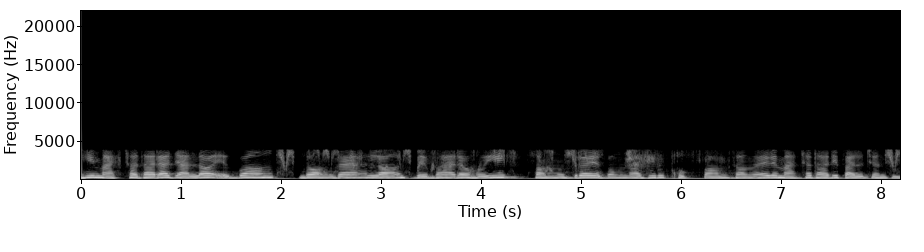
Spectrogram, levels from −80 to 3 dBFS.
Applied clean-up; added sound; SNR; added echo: neural mask model DeepFilterNet 3.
